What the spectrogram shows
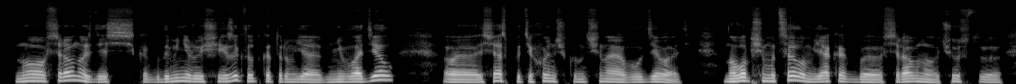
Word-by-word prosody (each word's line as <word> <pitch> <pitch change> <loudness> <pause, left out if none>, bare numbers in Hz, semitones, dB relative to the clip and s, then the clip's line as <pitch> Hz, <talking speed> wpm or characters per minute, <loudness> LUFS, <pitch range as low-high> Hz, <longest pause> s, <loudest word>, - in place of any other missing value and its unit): Но 150 +3 +2
всё 175 - -3
равно 185 -7 +3
здесь 120 -1 -4
как 125 -3 -7
бы 120 - -7
доминирующий 135 0 0
язык, 190 +8 +1
тот, 145 -1 -1
которым 130 -3 -3
я 120 -3 +2
не 120 +3 -3
владел, 180 +12 +3 0.5
э, 115 -1 +3
сейчас 160 +7 +1
потихонечку 130 +1 -5
начинаю 120 0 -2
овладевать. 115 -3 -1 0.3
Но 130 +1 +4
в - - +9
общем 150 -2 +1
и - - -10
целом 180 -8 +2
я 135 +3 +2
как 135 -2 -2
бы 115 -1 +1
всё 125 +4 -6
равно 130 -5 +2
чувствую 115 -4 -5
130 Hz, 170 wpm, -22 LUFS, 120-145 Hz, 0.5 s, в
